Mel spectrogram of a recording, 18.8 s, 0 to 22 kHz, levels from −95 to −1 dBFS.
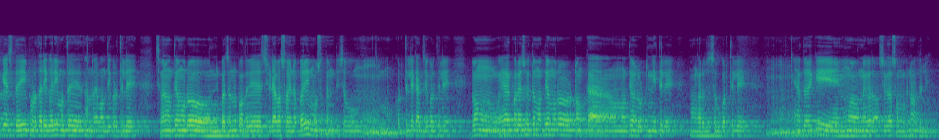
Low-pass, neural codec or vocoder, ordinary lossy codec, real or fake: none; none; none; real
